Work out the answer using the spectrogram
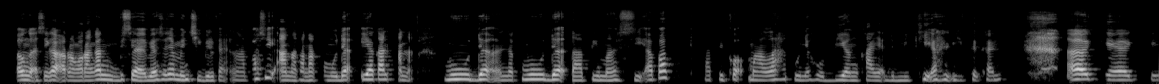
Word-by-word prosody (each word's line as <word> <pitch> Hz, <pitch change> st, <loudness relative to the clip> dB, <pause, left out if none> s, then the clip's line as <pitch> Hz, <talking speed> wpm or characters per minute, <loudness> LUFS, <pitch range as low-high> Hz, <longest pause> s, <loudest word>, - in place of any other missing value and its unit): tau 200 Hz, -, +4 dB
nggak 195 Hz, -, +1 dB
sih 195 Hz, -, -4 dB
orang-orang 185 Hz, -1 st, +3 dB
kan 225 Hz, 0 st, +6 dB
bisa 205 Hz, -3 st, +3 dB
biasanya 225 Hz, +5 st, +2 dB
mencibir 205 Hz, -3 st, -2 dB
kayak, -, -, -11 dB
"Kenapa 195 Hz, +3 st, -11 dB
sih 310 Hz, -, -1 dB
anak-anak 195 Hz, +1 st, -1 dB
muda, 190 Hz, +2 st, 0 dB
ya 230 Hz, 0 st, +5 dB
kan 230 Hz, 0 st, +3 dB
anak -, -, -5 dB, 0.3 s
muda 230 Hz, 0 st, +3 dB
anak 195 Hz, 0 st, -6 dB
muda 225 Hz, -1 st, +4 dB
tapi 190 Hz, +1 st, -5 dB
masih 195 Hz, 0 st, -6 dB
apa, 305 Hz, +9 st, +1 dB, 0.3 s
tapi 205 Hz, +1 st, -11 dB
kok 225 Hz, -, -4 dB
malah 205 Hz, +2 st, -3 dB
punya 200 Hz, -3 st, -8 dB
hobi 195 Hz, 0 st, -4 dB
yang 185 Hz, -1 st, -4 dB
kayak 185 Hz, -2 st, -5 dB
demikian," 185 Hz, +4 st, -5 dB
gitu 200 Hz, +1 st, -12 dB
kan. 195 Hz, +2 st, -9 dB, 0.7 s
Oke 225 Hz, -3 st, +5 dB
oke. 210 Hz, -1 st, -16 dB
205 Hz, 175 wpm, -26 LUFS, 190-225 Hz, 0.7 s, kan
